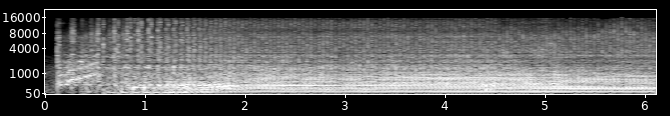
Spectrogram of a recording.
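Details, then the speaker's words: Custom riding mower/go-kart with a newly fitted exhaust and no muffler, started in cold weather: cranks, catches and settles into a harsh, very loud, rapid bark from the open pipe. "wow that's loud that's really loud wonder how it sounds and backfires that might hurt your ears"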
